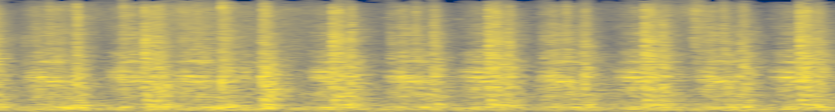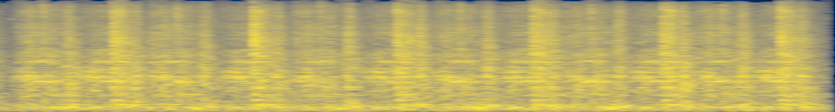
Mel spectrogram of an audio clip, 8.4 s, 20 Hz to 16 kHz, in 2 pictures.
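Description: HP DeskJet 2742e inkjet printer printing a page: the print carriage sweeps back and forth in a steady rhythm, about two or three strokes a second, as the paper feeds through.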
